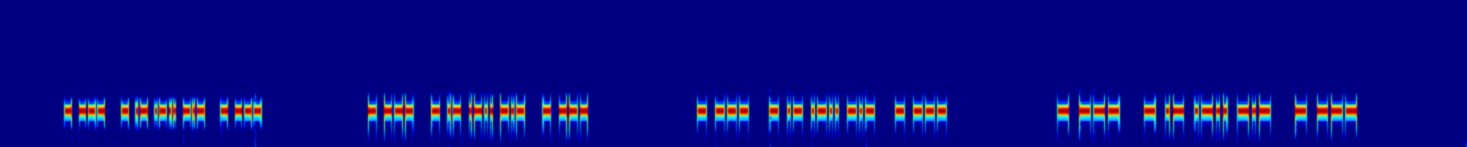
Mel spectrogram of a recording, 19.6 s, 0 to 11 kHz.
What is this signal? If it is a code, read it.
Morse code, heard as a keyed tone, about 33 wpm, 700 Hz. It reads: TO TALK TO TO TALK TO TO TALK TO TO TALK TO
